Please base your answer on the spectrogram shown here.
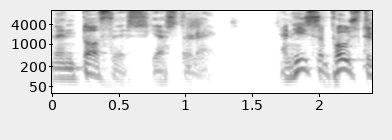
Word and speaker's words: entonces: Entonces. It's not entonces. Que yo sepa, pronunciáis todas las letras, ¿no? Entonces sería entonces.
